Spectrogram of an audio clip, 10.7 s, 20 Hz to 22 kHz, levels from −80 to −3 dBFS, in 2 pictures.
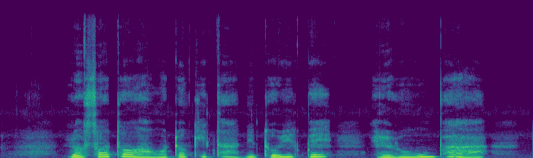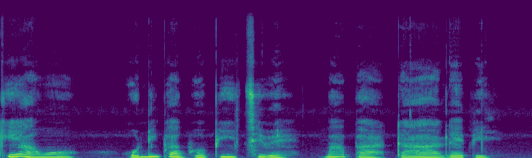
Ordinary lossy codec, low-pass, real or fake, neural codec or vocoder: none; 19.8 kHz; fake; vocoder, 44.1 kHz, 128 mel bands, Pupu-Vocoder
